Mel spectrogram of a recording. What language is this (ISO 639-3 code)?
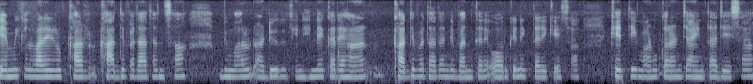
snd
